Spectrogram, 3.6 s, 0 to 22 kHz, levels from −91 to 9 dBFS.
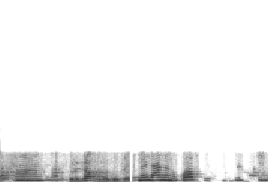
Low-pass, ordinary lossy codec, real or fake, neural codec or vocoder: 3.6 kHz; none; real; none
